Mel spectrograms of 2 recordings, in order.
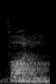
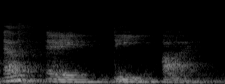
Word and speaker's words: Fadi: Fadi, F-A-D-I.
